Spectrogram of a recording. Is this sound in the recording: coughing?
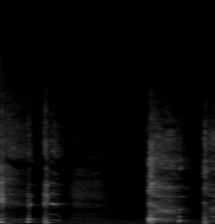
yes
